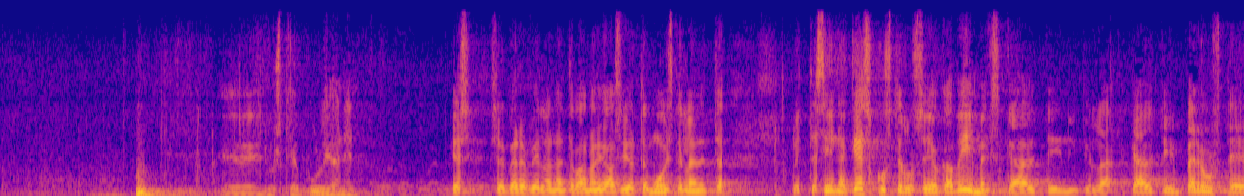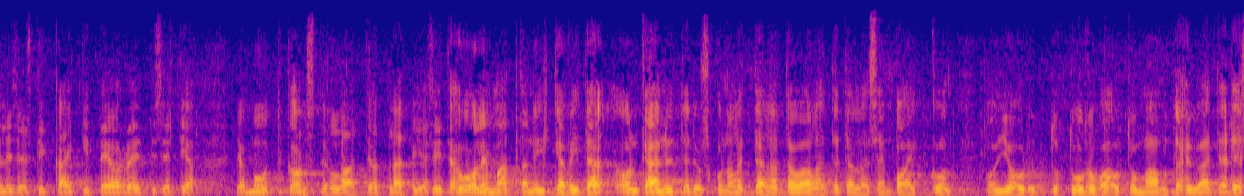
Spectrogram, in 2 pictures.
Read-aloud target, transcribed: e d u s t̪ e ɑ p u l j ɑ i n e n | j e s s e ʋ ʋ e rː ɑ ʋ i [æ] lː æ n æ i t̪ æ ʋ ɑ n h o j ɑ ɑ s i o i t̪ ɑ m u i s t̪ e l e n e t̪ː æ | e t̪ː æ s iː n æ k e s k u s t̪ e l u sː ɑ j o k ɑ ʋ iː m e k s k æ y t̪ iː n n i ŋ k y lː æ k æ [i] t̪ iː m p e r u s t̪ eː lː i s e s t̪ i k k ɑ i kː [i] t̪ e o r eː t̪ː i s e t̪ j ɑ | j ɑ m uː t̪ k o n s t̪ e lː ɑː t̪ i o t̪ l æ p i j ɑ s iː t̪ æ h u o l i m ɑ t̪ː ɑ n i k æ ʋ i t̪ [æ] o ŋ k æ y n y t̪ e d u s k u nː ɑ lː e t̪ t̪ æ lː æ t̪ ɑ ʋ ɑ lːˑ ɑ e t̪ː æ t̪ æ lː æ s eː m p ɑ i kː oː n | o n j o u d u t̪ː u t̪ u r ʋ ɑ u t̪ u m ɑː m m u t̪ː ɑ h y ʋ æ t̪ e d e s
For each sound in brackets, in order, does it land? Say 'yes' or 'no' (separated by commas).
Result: no, no, yes, yes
